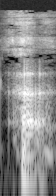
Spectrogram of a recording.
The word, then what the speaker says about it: Alþingi: How do you pronounce it? Do you know? Alþing. I should know this. It's Alþing.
